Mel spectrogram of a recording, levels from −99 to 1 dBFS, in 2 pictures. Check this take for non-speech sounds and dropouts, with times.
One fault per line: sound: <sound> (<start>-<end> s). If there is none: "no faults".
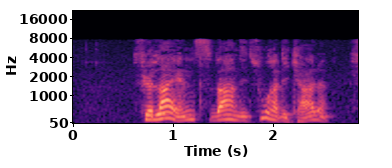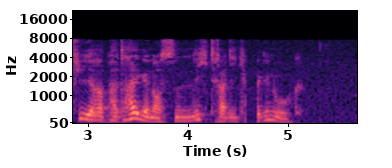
sound: dropout (4.6-4.7 s)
